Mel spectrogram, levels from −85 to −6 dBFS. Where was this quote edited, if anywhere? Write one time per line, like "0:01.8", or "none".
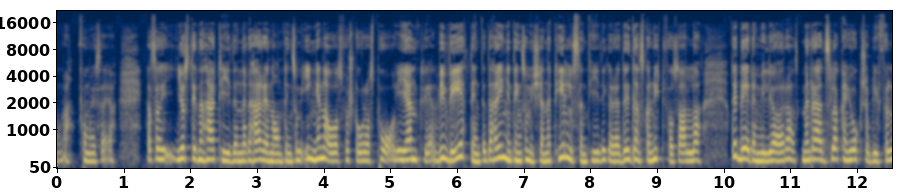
0:10.0
0:11.1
